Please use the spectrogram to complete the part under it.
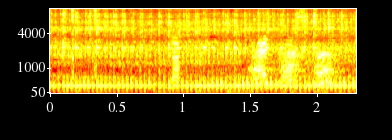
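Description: Mowing machine engine running steadily up close, a constant buzzing drone that carries on under occasional background sounds while someone is mowing.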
